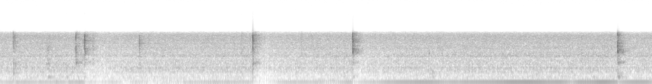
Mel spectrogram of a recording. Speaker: It's down too far now. I could hear it make a quick a clicking sound. It was a really, really, really quiet clicking sound, but I've moved it down too far.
